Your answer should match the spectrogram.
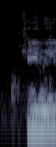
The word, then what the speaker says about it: scalene: Scalene, I only ask you because it rhymes with your name.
